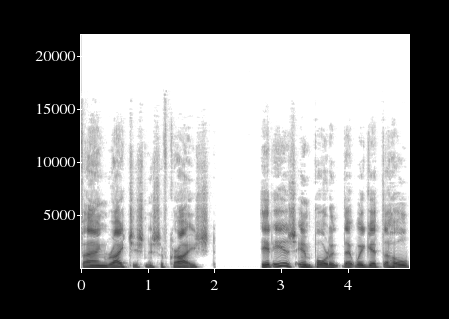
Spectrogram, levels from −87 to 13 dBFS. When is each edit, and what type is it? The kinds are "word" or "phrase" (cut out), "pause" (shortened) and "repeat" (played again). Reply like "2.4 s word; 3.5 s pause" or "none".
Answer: none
